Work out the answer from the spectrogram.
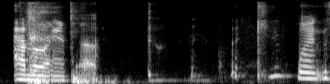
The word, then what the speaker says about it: Amarantha: oh it's see it because I kept wanting to say Samantha but it's amarantha keep want to say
